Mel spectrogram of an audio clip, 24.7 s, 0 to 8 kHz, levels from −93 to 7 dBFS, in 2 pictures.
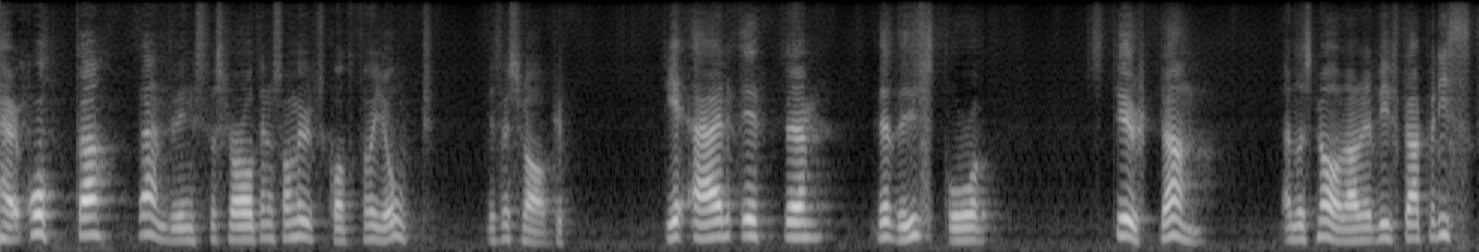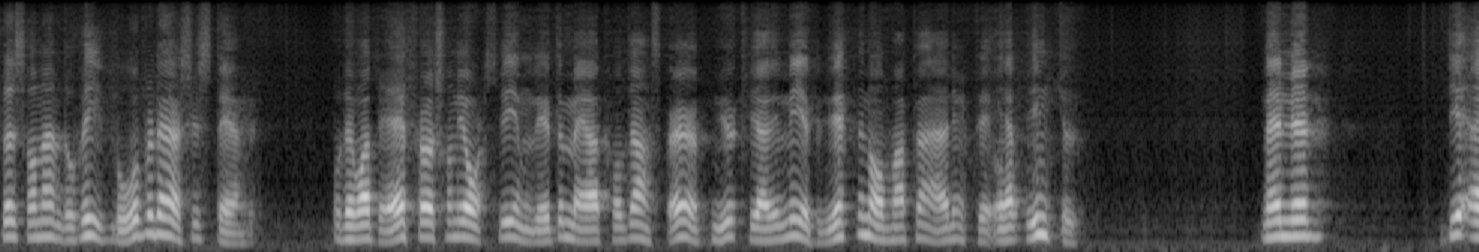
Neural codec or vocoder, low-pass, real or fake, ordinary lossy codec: codec, 16 kHz, 0.5 kbps, FunCodec, trained on Chinese and English, 25 frames a second; none; fake; none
